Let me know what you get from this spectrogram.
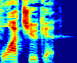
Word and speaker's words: Huachuca: Huachua. No, Huachuca. Shit, I don't know what you said. – Huachuca. Between the Whetstone and Huachuca Mountains last Saturday by two ranchers who were returning home from the Huachucas.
